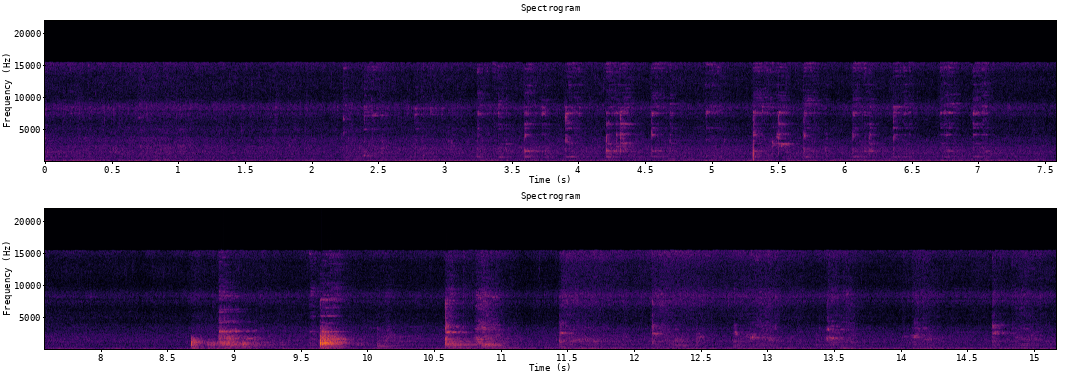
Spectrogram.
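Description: Metal spatula scraping and knocking against an aluminium wok as curry paste fries in oil, with a light sizzle and a steady low hum underneath. The loudest knocks come about nine to ten seconds in.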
